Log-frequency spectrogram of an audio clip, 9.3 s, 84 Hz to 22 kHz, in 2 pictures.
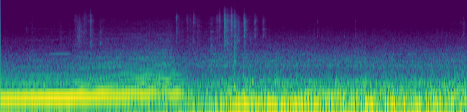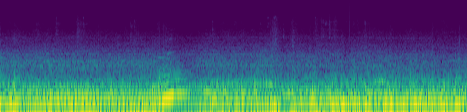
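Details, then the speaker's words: Audi with muffler delete and cat-less downpipes, cruising in 4th gear, heard from the cabin: a deep, loud booming exhaust that swells as revs rise and falls back, with heavy drone while cruising; too loud. "It's just too loud. It's just droning inside. So, it sounds amazing, but it's very loud."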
